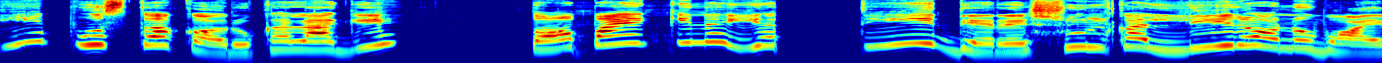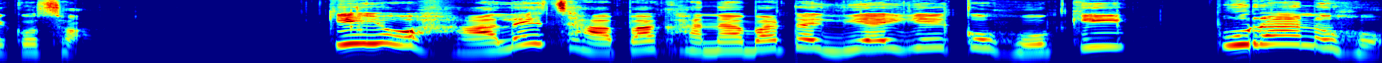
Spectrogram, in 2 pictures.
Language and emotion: Nepali, angry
